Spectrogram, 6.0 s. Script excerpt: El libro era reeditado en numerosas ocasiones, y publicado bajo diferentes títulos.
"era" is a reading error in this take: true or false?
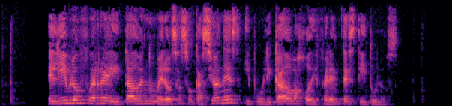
true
